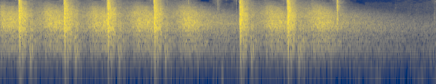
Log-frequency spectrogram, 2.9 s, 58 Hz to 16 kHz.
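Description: A Smith & Wesson Model 327 WR revolver fires a fast string of eight sharp, loud shots, evenly spaced about a third of a second apart, each cracking with a brief echo that fades out at the end.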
